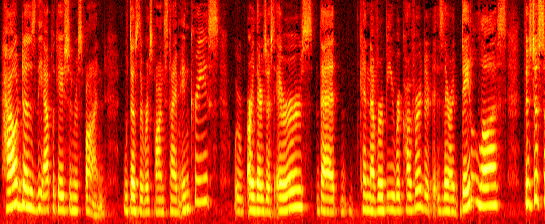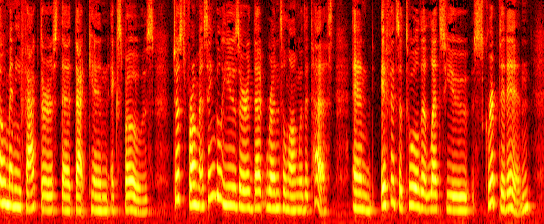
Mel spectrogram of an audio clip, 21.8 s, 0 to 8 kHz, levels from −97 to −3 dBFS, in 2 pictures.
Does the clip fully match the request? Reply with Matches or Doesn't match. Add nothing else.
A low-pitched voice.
Doesn't match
